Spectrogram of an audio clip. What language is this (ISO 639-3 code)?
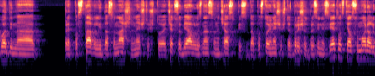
hrv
